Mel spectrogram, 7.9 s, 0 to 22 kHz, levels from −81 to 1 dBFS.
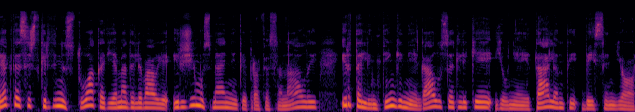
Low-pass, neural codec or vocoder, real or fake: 14.4 kHz; none; real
